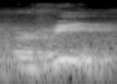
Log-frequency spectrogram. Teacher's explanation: तो री जब बोलेंगे ना तो जीभ खड़ी होगी, री, तो री जो जाता है वो मूर्धा में जाता है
